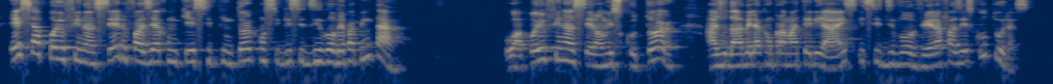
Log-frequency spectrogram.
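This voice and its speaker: Over music in the background, a man with a high pitch speaks at a moderate pace with lively intonation. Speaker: high school history teacher. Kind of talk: recorded lecture. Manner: casual, conversational.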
